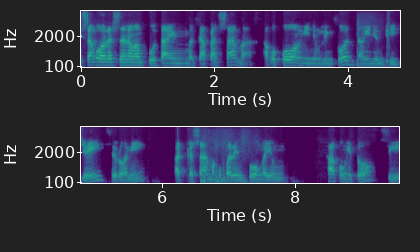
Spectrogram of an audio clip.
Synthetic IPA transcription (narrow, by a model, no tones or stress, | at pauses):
ʔɪsɐŋʔo̞ːɾɐsnɐnɐmanpʊt̪aːjoŋmɐɡ̚kaːkɐsaːmɐ̰ʔɐko̞po̞ʔɐŋɪnjoŋlɪŋko̞d̪̚ɐŋɪnjoŋd̪id͡ʒɛjsɪɾo̞ːni | ʔɐt̪̚kɐsaːmɐkopɐɾɪnpo̞ŋɐjo̞ŋ | ha̰ːpoŋɪt̪o̞si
